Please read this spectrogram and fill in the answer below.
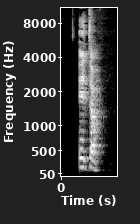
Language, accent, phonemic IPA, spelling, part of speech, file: French, Canada, /e.ta/, États, noun, LL-Q150 (fra)-États.wav
- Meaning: plural of État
